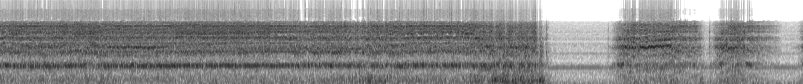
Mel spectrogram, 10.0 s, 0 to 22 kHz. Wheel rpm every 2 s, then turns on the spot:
220, 230, 230, 120, 80.
none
